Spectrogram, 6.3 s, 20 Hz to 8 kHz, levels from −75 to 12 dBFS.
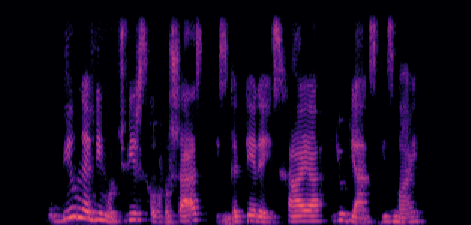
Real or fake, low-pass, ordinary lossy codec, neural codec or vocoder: fake; 7.2 kHz; none; codec, 44.1 kHz, 7.8 kbps, DAC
